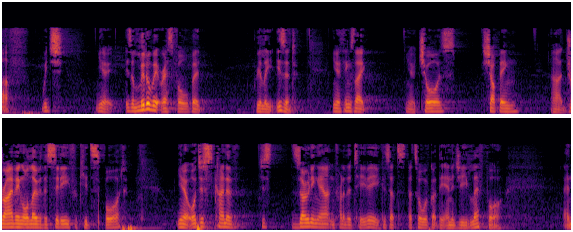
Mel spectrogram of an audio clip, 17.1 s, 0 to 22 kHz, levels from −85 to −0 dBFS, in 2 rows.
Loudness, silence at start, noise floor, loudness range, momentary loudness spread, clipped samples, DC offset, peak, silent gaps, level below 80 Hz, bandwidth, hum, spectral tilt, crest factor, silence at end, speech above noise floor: -30 LUFS; 0 s; -62 dBFS; 6 LU; 16 LU; under 0.1%; under 0.1%; -10 dBFS; none; -46 dBFS; 8.8 kHz; none; -4 dB/octave; 22 dB; 0 s; 32 dB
